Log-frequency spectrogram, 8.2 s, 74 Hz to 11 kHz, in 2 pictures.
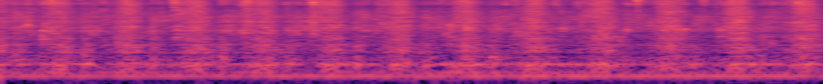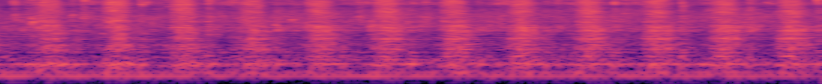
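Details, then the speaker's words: Kenmore 500 washer, model 110.29592801, on delicate cycle with just under medium load: rough pulsing grind about three times a second over motor hum while agitating; clothes wrap around agitator; no grinding on spin. "We're getting a grinding sound while the washing machine is on."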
